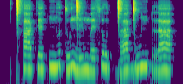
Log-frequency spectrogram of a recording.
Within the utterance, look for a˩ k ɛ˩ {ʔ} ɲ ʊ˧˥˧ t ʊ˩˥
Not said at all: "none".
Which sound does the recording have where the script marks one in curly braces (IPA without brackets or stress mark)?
k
